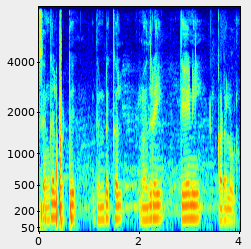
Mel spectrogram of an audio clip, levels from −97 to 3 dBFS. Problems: none marked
